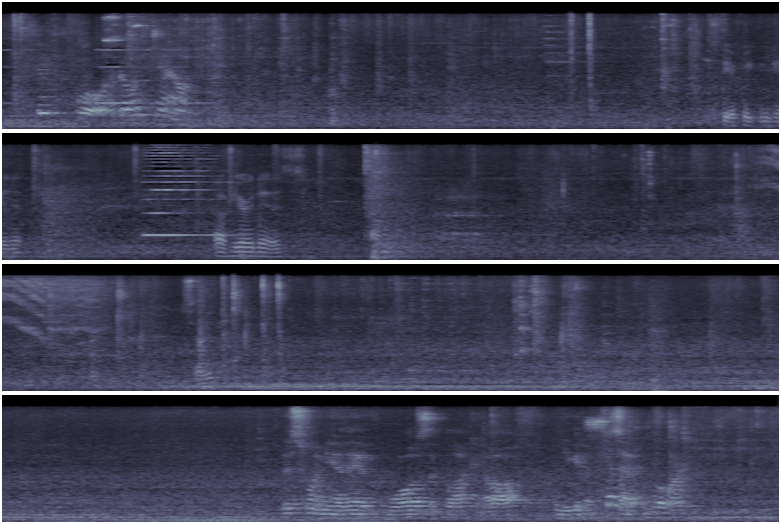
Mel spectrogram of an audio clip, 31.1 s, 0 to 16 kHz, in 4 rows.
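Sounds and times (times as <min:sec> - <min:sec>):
elevator car low hum: 0:00.0 - 0:31.0
sliding elevator doors running: 0:00.0 - 0:31.0.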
